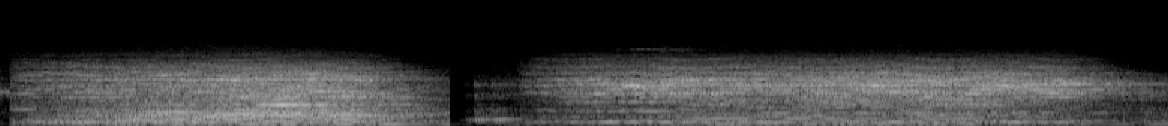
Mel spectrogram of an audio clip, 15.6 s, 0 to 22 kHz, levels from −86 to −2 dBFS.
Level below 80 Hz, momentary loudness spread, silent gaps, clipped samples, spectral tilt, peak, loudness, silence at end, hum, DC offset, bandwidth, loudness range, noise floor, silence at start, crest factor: -60 dBFS; 19 LU; none; under 0.1%; -8 dB/octave; -16 dBFS; -32 LUFS; 0 s; none; under 0.1%; 12 kHz; 8 LU; -54 dBFS; 0 s; 18 dB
